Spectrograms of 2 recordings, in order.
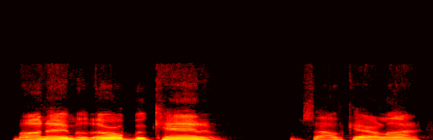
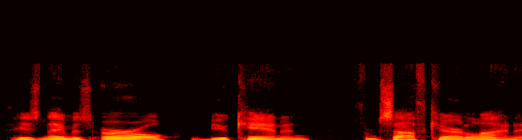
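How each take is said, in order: First: It is said in a put-on Southern accent. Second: It is said in the speaker's plain accent.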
